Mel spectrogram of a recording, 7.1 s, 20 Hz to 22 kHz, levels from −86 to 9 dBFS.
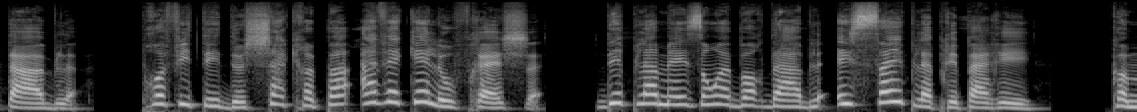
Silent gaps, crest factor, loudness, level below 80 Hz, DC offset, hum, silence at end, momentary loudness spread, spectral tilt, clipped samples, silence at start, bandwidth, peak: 0.58-0.88 s, 3.41-3.72 s, 6.56-6.91 s; 16 dB; -19 LUFS; -56 dBFS; under 0.1%; none; 0 s; 10 LU; -3.5 dB/octave; under 0.1%; 0.05 s; over 20 kHz; -4 dBFS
